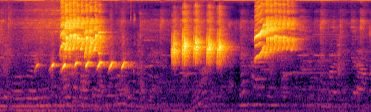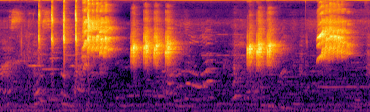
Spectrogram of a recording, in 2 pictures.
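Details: White-rumped shama song of repeated short phrases: rapid chattering trills, clear rising notes and scratchy rasps in quick succession, with brief silences between phrases.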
